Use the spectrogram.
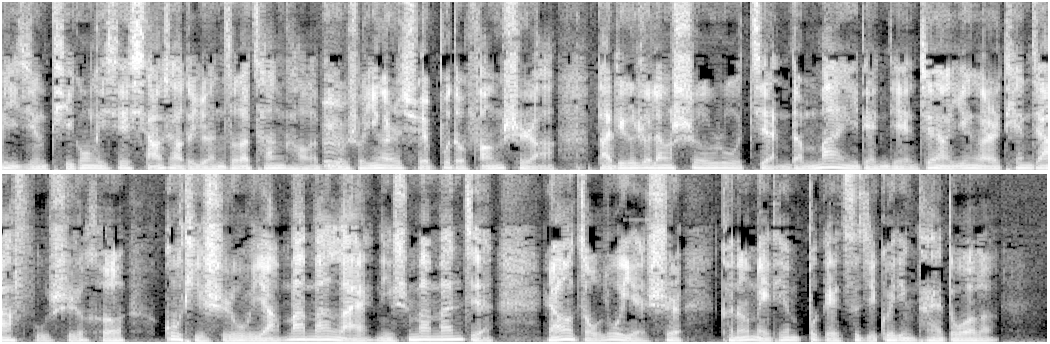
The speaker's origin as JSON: {"language": "Chinese", "country": "China", "said": "现在可能对于我们中国人餐桌叫高辣"}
